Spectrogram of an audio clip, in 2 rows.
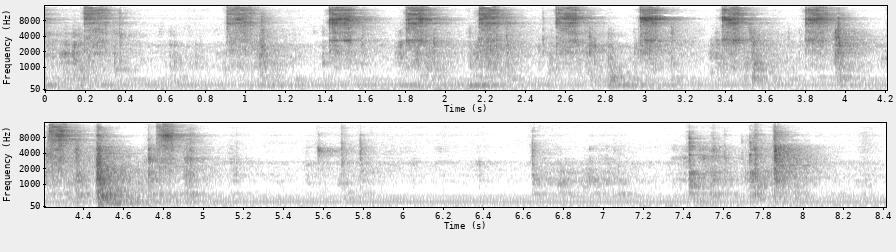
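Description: Ratchet cranking bolts while a starter goes onto a 1974 Dynastar lawn tractor, quick close metallic clicks in bursts with a few knocks, then sparser clicks, quiet overall with no talk.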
